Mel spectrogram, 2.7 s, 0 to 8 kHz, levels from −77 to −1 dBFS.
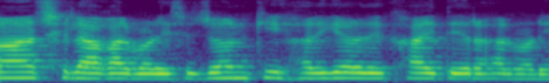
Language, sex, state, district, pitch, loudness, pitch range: Bhojpuri, female, Uttar Pradesh, Ghazipur, 190 Hz, -17 LUFS, 180-200 Hz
